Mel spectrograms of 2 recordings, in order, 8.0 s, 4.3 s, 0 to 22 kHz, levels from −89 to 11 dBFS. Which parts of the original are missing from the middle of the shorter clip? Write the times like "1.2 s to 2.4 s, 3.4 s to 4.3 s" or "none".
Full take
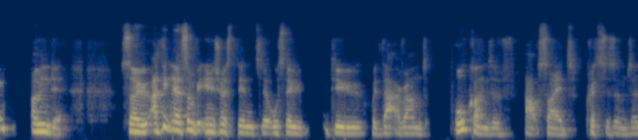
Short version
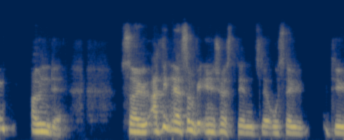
none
